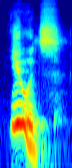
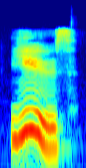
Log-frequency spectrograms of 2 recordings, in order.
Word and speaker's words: use: Use. Let's check your pronounce is correct or not. It means to utilize. use, Use. Use. Similar word here, but the pronounce is different.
